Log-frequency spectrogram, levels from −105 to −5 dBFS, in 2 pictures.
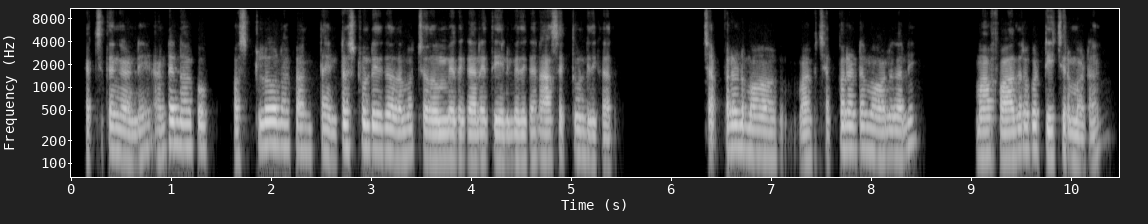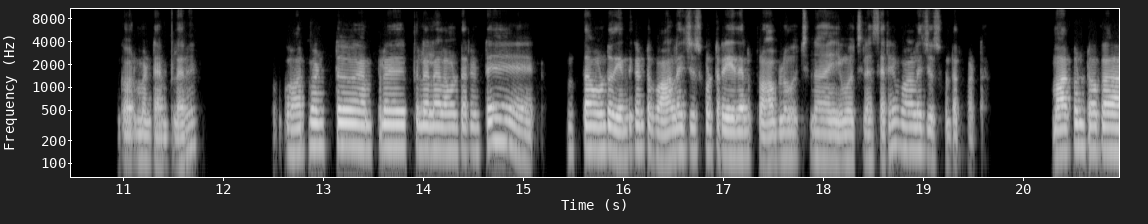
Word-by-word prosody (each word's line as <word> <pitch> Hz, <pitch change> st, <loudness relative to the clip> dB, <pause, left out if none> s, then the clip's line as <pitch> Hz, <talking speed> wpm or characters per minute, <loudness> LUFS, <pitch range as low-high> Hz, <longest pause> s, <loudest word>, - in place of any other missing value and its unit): ఖచ్చితంగా 150 Hz, -3 st, -3 dB
అండి. 120 Hz, +3 st, -4 dB
అంటే, 140 Hz, +6 st, +1 dB
నాకు 165 Hz, 0 st, -2 dB, 0.3 s
ఫస్ట్‌లో 135 Hz, +6 st, 0 dB
నాకు 165 Hz, -, -4 dB
అంత 145 Hz, +1 st, -13 dB
ఇంట్రెస్ట్ 160 Hz, +7 st, -2 dB
ఉండేది 155 Hz, -2 st, +1 dB
కాదమ్మా. 135 Hz, +1 st, 0 dB
చదువు 125 Hz, -2 st, +3 dB
మీద 125 Hz, 0 st, 0 dB
గాని, 125 Hz, +1 st, +2 dB
దేని 120 Hz, -1 st, +1 dB
మీద 120 Hz, -, +1 dB
గాని 130 Hz, 0 st, -4 dB
ఆసక్తి 125 Hz, -, -6 dB
ఉండేది 120 Hz, -3 st, -3 dB
కాదు. 110 Hz, -, -5 dB, 0.9 s
చెప్పాలంటే, 160 Hz, +1 st, 0 dB
మా -, -, 0 dB, 0.4 s
మాకు 125 Hz, +1 st, -2 dB
చెప్పాలంటే 155 Hz, -1 st, -2 dB
మాములుగానే, 135 Hz, +4 st, -1 dB, 0.7 s
మా -, -, +2 dB
ఫాదర్ 130 Hz, +4 st, +2 dB
ఒక 155 Hz, -, 0 dB
టీచర్ 135 Hz, +2 st, -1 dB
అనమాట. 115 Hz, -2 st, -3 dB, 0.8 s
Government 115 Hz, -, -1 dB
employee. 110 Hz, +7 st, -2 dB, 1.0 s
గవర్నమెంటు 170 Hz, +4 st, +2 dB, 0.2 s
ఎంప్లాయీ 165 Hz, +1 st, +4 dB
పిల్లలు 155 Hz, -1 st, +3 dB
ఎలా 150 Hz, -, +3 dB
ఉంటారంటే 150 Hz, +2 st, 0 dB, 0.8 s
అంత 150 Hz, +1 st, -2 dB
ఉండదు. 155 Hz, -2 st, +4 dB
ఎందుకంటే, 155 Hz, +4 st, -1 dB
వాళ్ళే 130 Hz, +4 st, +4 dB
చూసుకుంటారు 145 Hz, -1 st, -1 dB
ఏదైనా 135 Hz, +1 st, +2 dB
ప్రాబ్లమ్ 120 Hz, +3 st, +1 dB
వచ్చినా, 130 Hz, -, -6 dB, 0.2 s
ఏమొచ్చినా 125 Hz, +1 st, -1 dB
సరే 160 Hz, -, -1 dB
వాళ్ళే 155 Hz, -1 st, +1 dB
చూసుకుంటారనమాట. 135 Hz, -, -7 dB, 0.8 s
మాకంటూ 155 Hz, +3 st, +4 dB
ఒక 155 Hz, -, +4 dB
145 Hz, 145 wpm, -30 LUFS, 125-155 Hz, 1.0 s, ఎంప్లాయీ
